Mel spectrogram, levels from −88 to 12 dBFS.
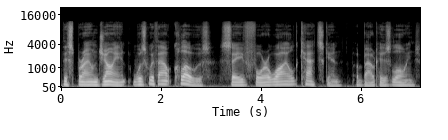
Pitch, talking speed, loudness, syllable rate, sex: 105 Hz, 125 wpm, -18 LUFS, 2.7 syllables/s, male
